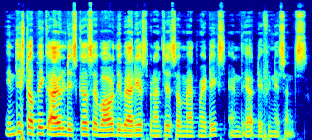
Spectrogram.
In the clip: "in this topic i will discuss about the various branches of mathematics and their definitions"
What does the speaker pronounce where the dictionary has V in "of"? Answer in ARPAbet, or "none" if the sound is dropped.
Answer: V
